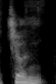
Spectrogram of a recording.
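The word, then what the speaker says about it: Can: I don't speak any Turkish Chun. Oh, yeah. Emir Chun. Yeah, even though there's no U. Yeah, even though there's no U in it.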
